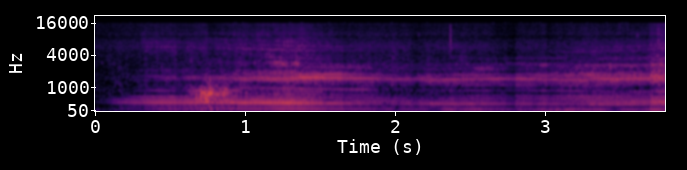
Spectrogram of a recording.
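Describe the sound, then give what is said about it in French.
A migrating male humpback whale's song, recorded with a hydrophone about ten metres underwater off Guadeloupe in late March from a Zodiac with its engine stopped in heavy swell: a long, droning moan rich in harmonics, with a brief rising cry near the start, steady and fairly loud against a murky background, no voices. “vous aurez peut-être reconnu la fameuse baleine à bosse. C'est un champ de mâle en pleine migration.”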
